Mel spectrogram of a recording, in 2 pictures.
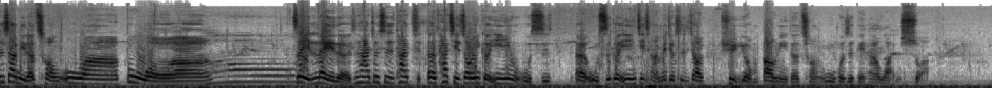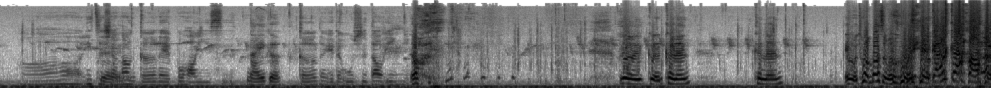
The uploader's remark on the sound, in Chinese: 是坐在車子裡錄音，因此除了蟲鳴鳥叫和經過的機車聲之外，也還有車子內皮革的聲音，錄音品質不佳，還請聽眾朋友多多見諒。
